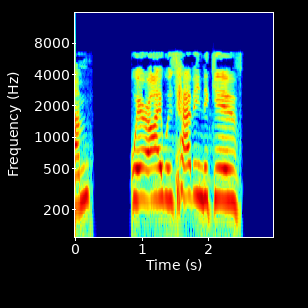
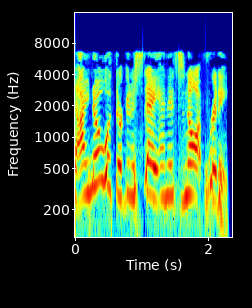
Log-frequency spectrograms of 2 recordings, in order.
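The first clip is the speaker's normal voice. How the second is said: ordinary talk, nothing marked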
